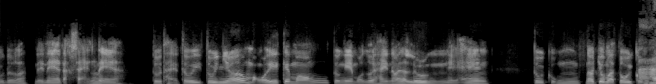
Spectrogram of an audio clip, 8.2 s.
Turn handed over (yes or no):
yes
